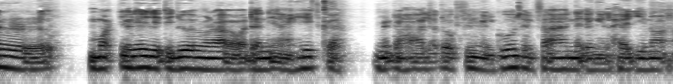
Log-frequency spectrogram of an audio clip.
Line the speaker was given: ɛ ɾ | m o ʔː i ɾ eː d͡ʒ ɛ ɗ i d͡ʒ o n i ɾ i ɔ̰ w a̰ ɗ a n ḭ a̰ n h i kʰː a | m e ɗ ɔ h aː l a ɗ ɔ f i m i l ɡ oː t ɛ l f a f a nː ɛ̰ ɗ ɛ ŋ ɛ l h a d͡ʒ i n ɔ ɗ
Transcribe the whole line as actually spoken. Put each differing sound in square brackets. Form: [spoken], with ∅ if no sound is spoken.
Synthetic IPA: ɛ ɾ | m o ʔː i ɾ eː d͡ʒ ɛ ɗ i d͡ʒ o [m] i ɾ [a] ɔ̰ w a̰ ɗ a n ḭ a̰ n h i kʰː a | m [i] ɗ ɔ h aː l a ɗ ɔ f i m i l ɡ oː t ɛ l f a [h] a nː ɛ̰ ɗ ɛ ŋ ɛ l h a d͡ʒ i n ɔ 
